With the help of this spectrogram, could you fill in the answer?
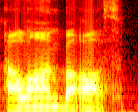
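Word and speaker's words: Allon Bacuth: And it's Alon, I'll spell it to you, A-L-L-O-N hyphen B-A-C-U-T-H. And it's pronounced Alon Ba'oth.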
